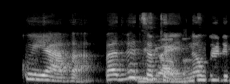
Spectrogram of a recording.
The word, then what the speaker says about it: Kujawa: So, it's a it's a Polish last name.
